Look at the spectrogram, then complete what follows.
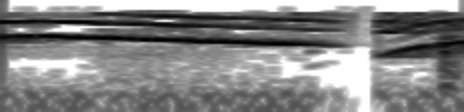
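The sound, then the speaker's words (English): A loud police car siren wails, its tone sliding slowly downward before a brief cut-off, then sweeping back up again as the cycle restarts. “Can we hear that siren again?”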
